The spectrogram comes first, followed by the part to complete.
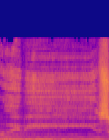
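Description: A voice singing wordlessly over soft piano, gliding up into one long held note that lets go near the end.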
